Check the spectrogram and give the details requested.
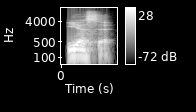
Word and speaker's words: Iese: Yeah, it's three vowels and one consonant. It's Iese, and it's pronounced Iese.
